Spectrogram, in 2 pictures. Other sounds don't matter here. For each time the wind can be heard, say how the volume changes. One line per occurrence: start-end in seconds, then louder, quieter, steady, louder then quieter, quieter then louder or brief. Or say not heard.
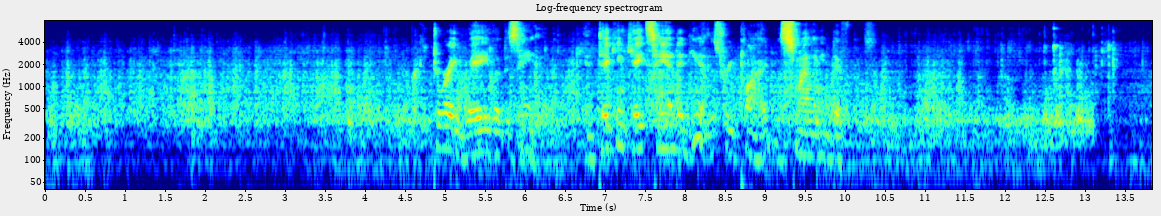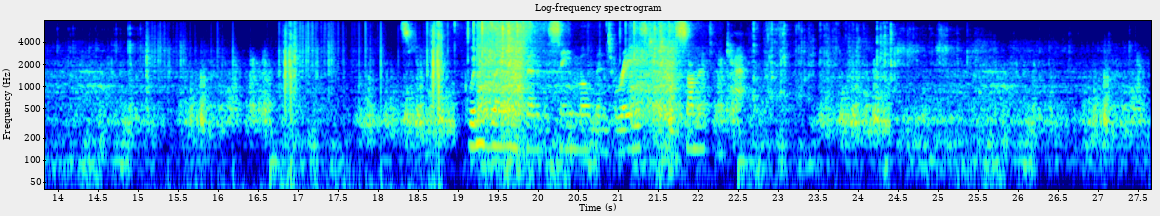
0.0-27.6 steady.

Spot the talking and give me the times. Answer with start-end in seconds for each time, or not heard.
4.5-10.3, 18.1-22.6.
